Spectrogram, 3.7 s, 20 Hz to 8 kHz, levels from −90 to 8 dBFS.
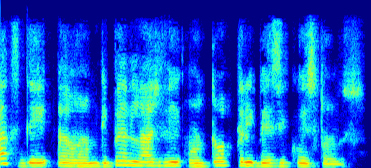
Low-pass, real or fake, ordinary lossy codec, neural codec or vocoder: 7.2 kHz; fake; AAC, 32 kbps; codec, 16 kHz, 2 kbps, FreqCodec, smaller model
